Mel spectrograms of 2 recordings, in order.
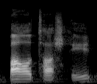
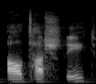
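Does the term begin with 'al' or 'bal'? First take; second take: bal; al. First: The term begins with the sound 'bal'. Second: The term begins with the sound 'al'. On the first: The speaker calls it wrong. "Most people pronounce it bal tashrit, which is wrong" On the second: The speaker calls it right. "It's called al tashrit"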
